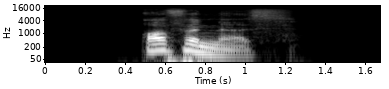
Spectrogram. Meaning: strong/mixed nominative/accusative neuter singular of offen
- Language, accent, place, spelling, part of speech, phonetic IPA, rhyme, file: German, Germany, Berlin, offenes, adjective, [ˈɔfənəs], -ɔfənəs, De-offenes.ogg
